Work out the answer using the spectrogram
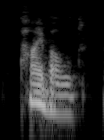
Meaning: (adjective) 1. Spotted or blotched, especially in black and white 2. Of mixed character, heterogeneous; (noun) An animal with piebald coloration
- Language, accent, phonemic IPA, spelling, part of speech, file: English, Southern England, /ˈpaɪ.bɔːld/, piebald, adjective / noun, LL-Q1860 (eng)-piebald.wav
